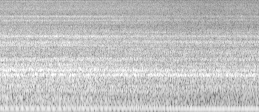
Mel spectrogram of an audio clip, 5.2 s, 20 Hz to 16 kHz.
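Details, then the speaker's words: 2002 Pontiac Grand Prix, 3800 Series II V6, idling after idle air control motor replacement: a steady, even idle with a smooth low hum and no hunting, misses or ticks. Normal idle. "so clearly the car starts okay in fact it started creepily fast actually i think one compression stroke and she was on her way so that's awesome"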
